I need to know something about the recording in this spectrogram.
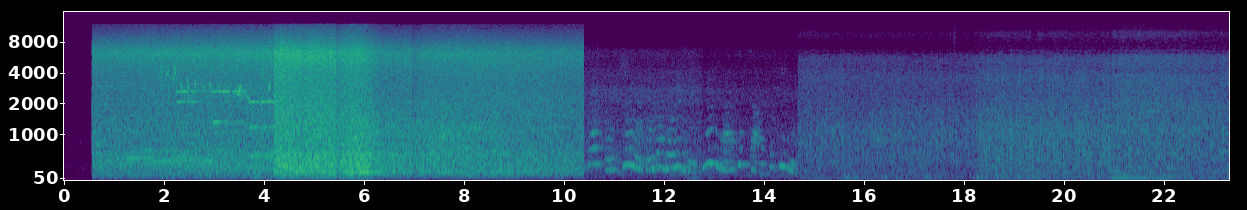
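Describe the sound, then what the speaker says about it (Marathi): Heavy monsoon rain falls in Mumbai as a dense, loud, steady hiss for about ten seconds. It drops to a quieter wash where a voice briefly speaks, then continues as a softer, even patter. "मुंबई आणि उपनगरामध्ये जोरदार पाऊस पडतोय।"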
